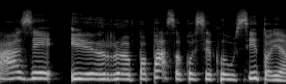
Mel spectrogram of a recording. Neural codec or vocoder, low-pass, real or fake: none; 14.4 kHz; real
